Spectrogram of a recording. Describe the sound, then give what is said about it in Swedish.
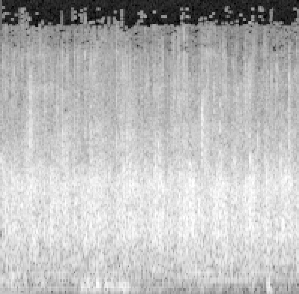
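Sustained audience applause giving Jesus a big hand: a dense, steady wash of many hands clapping at once, fairly loud and continuous throughout, with no voices standing out. “Ja, vi kan ge Jesus en stor applåd.”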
